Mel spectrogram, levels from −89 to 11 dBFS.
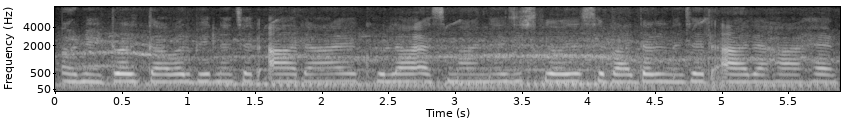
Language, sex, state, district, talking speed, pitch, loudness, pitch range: Hindi, male, Bihar, Kaimur, 195 wpm, 235 Hz, -17 LUFS, 230-240 Hz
